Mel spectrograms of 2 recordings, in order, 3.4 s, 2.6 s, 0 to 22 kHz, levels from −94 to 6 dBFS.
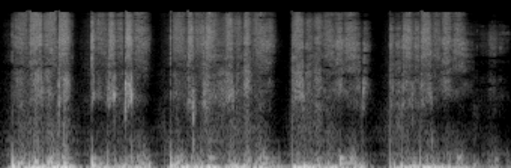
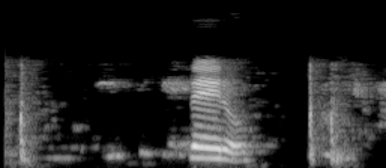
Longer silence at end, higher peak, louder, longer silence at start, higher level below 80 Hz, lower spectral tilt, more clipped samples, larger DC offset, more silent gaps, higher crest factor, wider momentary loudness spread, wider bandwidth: about the same, 0.1 s vs 0 s; second, -6 dBFS vs -2 dBFS; second, -29 LUFS vs -14 LUFS; about the same, 0.05 s vs 0.15 s; first, -26 dBFS vs -66 dBFS; second, -3.5 dB/octave vs -7 dB/octave; neither; neither; second, none vs 1.97-2.02 s; about the same, 16 dB vs 20 dB; second, 6 LU vs 25 LU; first, 17 kHz vs 5.4 kHz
